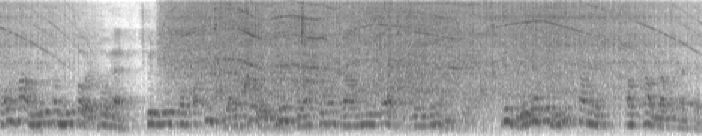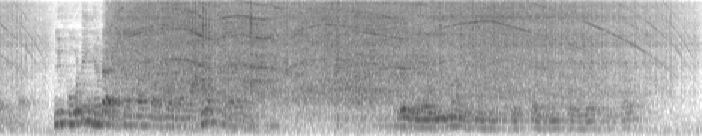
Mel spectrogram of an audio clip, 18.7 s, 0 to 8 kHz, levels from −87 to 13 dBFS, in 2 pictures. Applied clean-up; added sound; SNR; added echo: none; Drill; -4 dB; reverberation time 0.9 s.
